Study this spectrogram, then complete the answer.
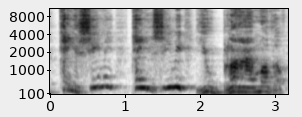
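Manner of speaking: high, loud sing-song mockery; mocking taunt. Woman mocking the speaker's thick glasses, high and loud. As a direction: tease him about his glasses. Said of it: "So she gonna say".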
